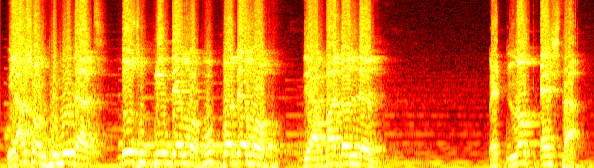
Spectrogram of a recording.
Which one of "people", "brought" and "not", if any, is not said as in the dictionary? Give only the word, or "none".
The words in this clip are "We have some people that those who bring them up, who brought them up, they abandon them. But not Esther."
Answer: brought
